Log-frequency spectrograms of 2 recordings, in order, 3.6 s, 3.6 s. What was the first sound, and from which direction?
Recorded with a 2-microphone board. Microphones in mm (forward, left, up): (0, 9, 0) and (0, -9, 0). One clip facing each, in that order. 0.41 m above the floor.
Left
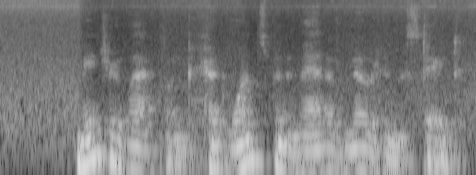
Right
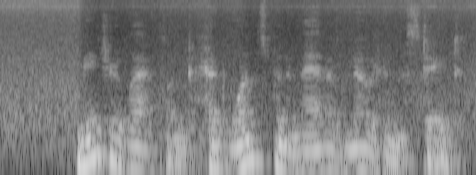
A man speaking, 25° left (ahead or behind).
